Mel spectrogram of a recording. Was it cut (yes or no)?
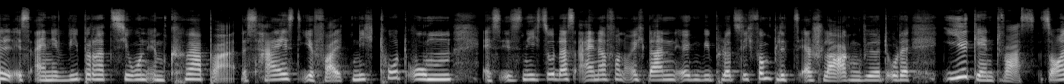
yes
